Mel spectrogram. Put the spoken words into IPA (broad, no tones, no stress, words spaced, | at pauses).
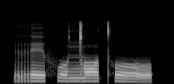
refoŋ͡ǀɔtʰo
